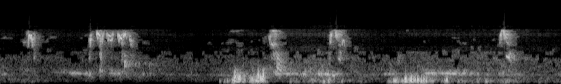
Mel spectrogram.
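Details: Feeding time at a black stork nest in Łódź, Poland, 27 May 2020, the female bringing the chicks' first meal: a few spaced buzzy high notes mixed with dull low knocks and rustling.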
